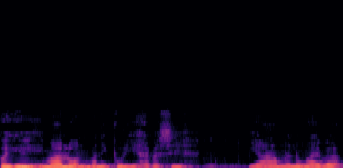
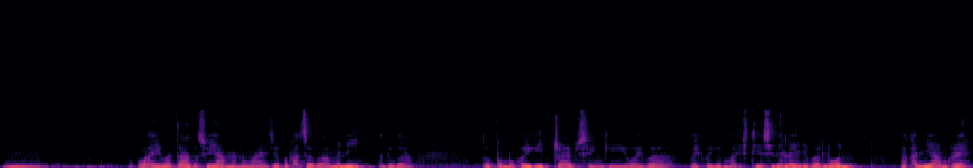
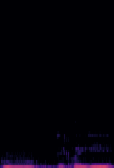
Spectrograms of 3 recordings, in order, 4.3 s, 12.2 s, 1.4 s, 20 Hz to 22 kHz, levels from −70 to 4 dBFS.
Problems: background sounds at intervals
